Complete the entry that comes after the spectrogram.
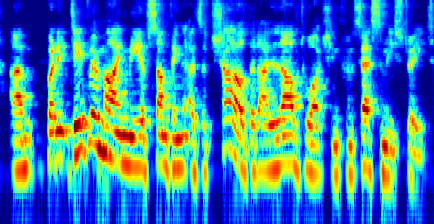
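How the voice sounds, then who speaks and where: With an English accent, a man talks at a fairly quick pace in a bright, sharp tone. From England. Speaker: accountant and business mentor. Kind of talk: interview.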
